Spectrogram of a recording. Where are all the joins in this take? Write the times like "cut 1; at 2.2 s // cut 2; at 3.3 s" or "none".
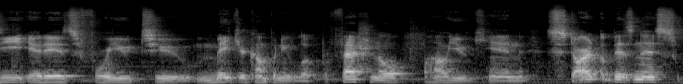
cut 1; at 4.2 s

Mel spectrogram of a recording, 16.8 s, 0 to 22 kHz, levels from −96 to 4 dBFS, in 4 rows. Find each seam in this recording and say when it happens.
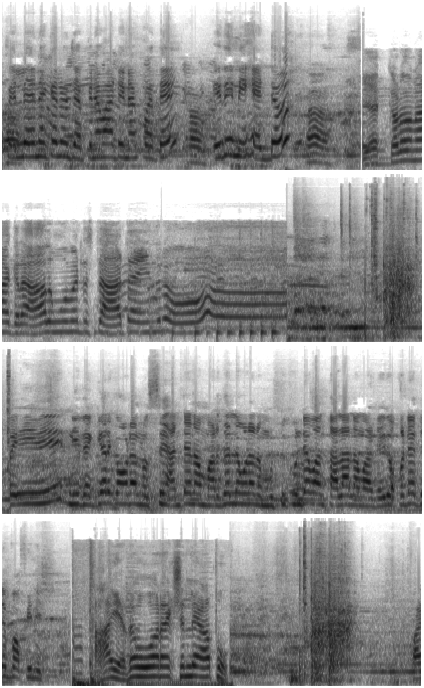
cut 1; at 7.0 s // cut 2; at 8.5 s // cut 3; at 14.9 s

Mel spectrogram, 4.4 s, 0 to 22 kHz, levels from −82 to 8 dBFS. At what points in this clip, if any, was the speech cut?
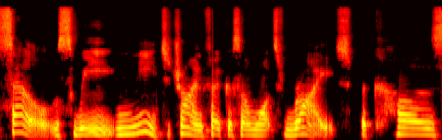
none

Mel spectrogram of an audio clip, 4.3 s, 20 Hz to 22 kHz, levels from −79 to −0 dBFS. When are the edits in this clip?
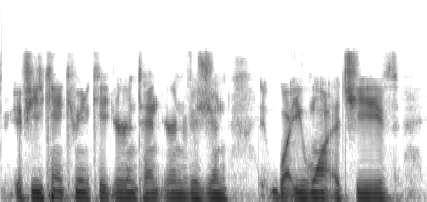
cut 1; at 2.6 s

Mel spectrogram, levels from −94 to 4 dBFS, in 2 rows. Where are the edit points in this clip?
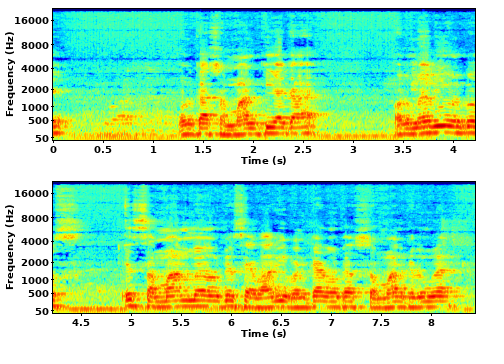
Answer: none

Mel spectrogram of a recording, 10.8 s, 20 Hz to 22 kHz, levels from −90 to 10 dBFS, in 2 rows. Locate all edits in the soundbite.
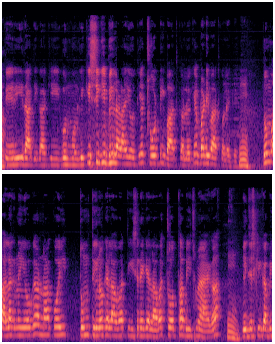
none

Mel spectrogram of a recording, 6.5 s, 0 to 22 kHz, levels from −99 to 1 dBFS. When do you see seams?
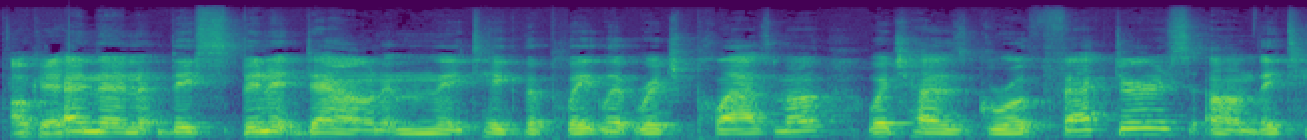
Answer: none

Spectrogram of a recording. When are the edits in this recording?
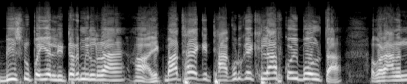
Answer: cut 1; at 1.3 s

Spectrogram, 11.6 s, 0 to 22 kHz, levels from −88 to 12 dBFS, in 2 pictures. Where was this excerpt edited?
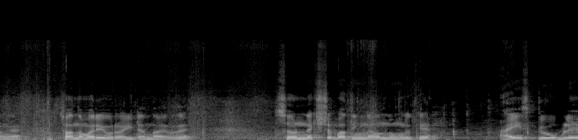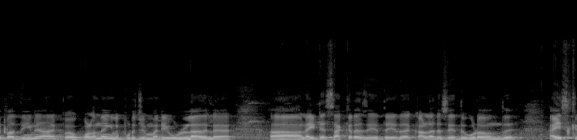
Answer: none

